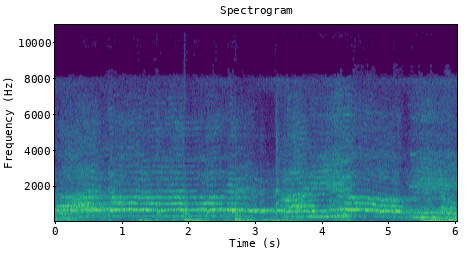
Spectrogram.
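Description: Kirtan: voices chant a long, held devotional line together over hand-played two-headed barrel drums. The deep drum strokes slide down in pitch.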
